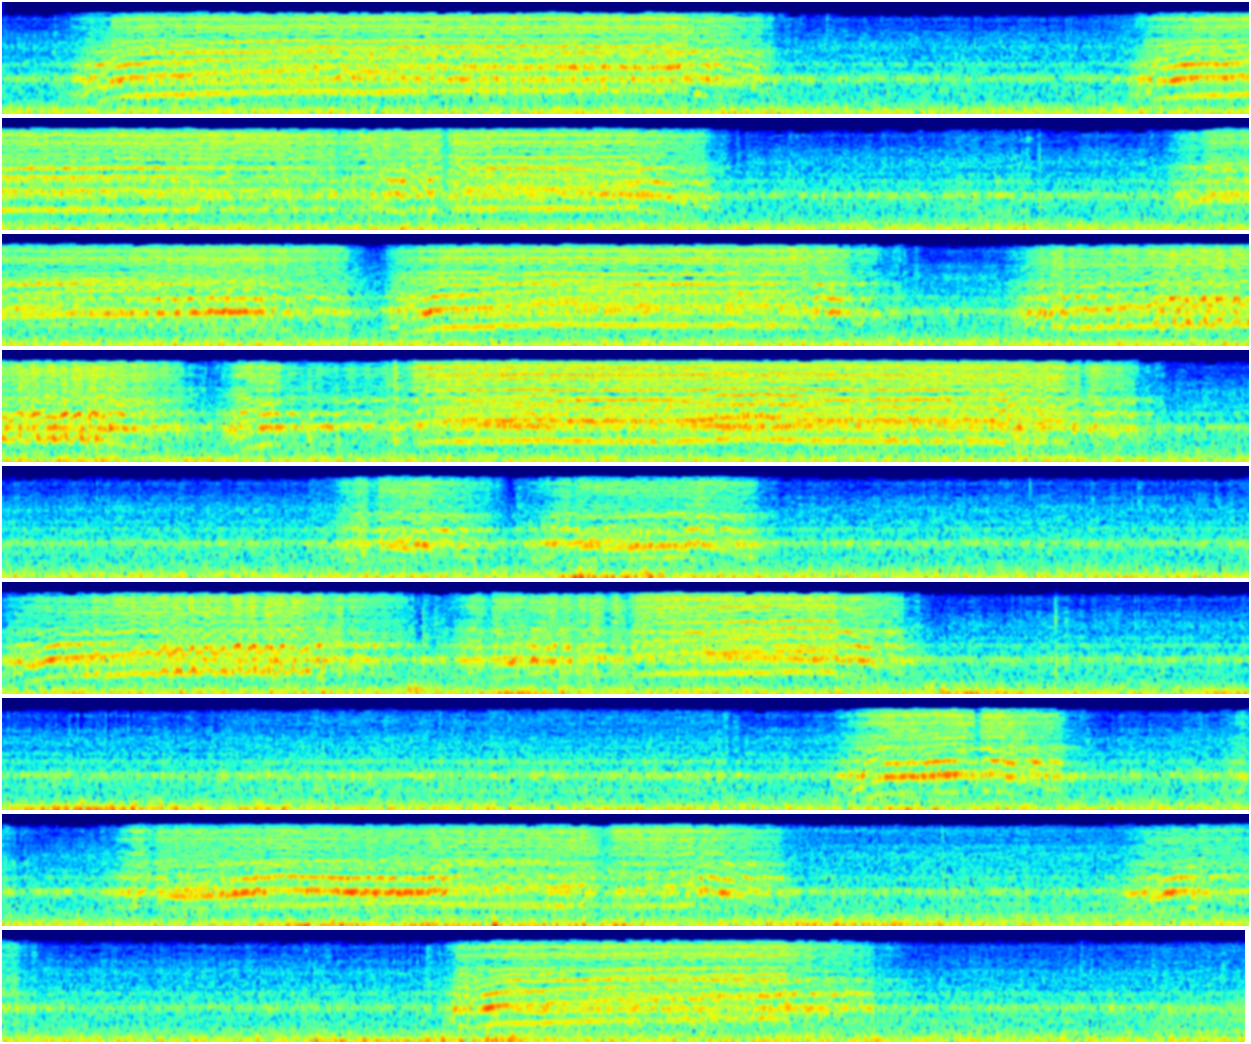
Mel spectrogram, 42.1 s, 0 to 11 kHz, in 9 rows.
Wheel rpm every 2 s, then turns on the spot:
130, 50, 130, 90, 70, 110, 100, 120, 150, 20, 60, 50, 110, 40, 10, 40, 70, 110, 20, 70, 30.
6-8 26-30 36-38 40-42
